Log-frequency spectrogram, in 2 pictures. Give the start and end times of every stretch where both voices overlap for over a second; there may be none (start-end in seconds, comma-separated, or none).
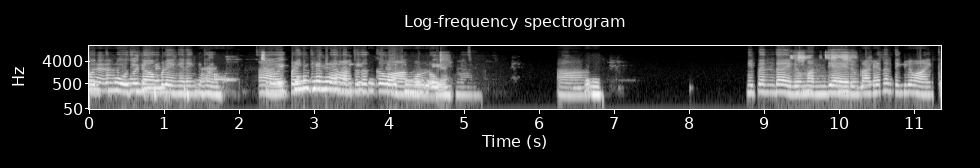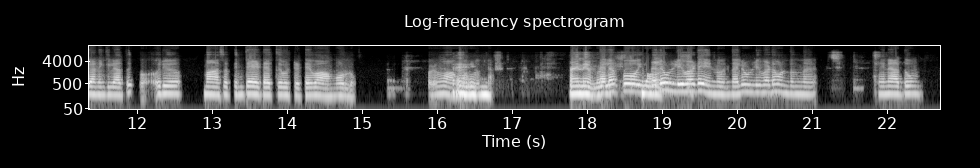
2.3-4.6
